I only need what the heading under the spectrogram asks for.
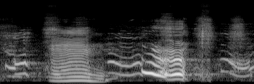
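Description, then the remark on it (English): A fairly loud voice imitates the whimpering of a feverish child at around 2 a.m.: a few short, whiny, wavering cries in quick succession, rising and falling in pitch, with a breathy catch between them. “Then around 2 a.m. you hear a whimper.”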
